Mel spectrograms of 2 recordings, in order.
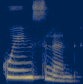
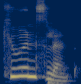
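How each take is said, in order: First: The Q is said as 'kw'. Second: The Q is not said as 'kw'. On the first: The speaker calls it right. "what's the sound of Q? Qu" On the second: The speaker calls it wrong. "You don't say"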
